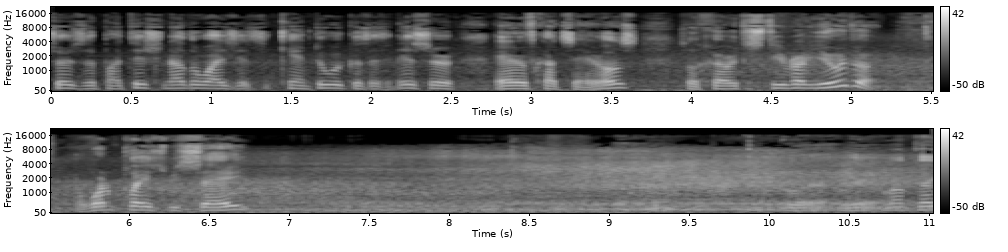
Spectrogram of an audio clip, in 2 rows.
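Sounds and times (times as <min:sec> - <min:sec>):
speech: 0:00.0 - 0:07.0, 0:10.4 - 0:11.0
airplanes flying overhead: 0:00.0 - 0:11.0.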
